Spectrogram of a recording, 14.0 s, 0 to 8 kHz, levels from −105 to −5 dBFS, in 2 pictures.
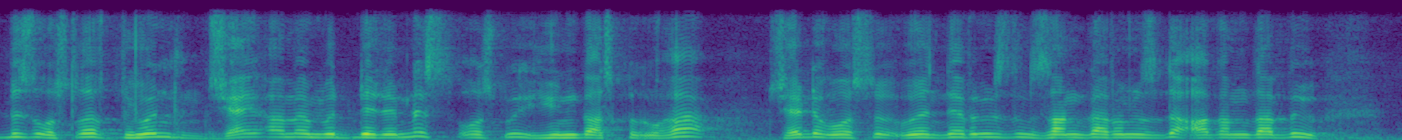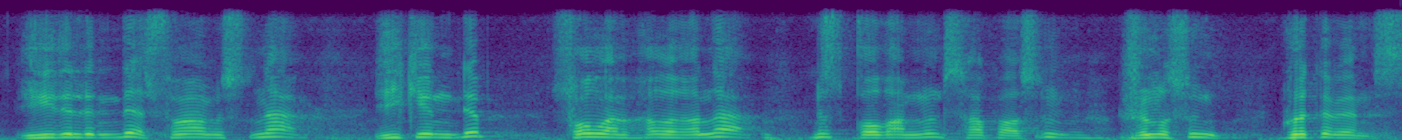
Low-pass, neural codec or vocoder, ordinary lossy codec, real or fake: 7.2 kHz; codec, 24 kHz, 0.9 kbps, WavTokenizer, small release; none; fake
